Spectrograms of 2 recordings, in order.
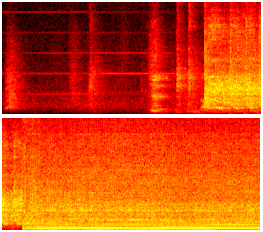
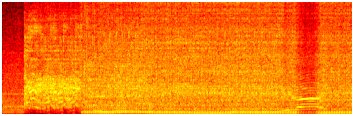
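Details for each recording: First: Engine cold start on an off-road UTV after coolant over-temperature issue, checking a suspected knock: cranks briefly, catches and settles into steady even run with no tapping or knocking; noise reportedly appears only after some warm-up. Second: Engine started and left running after a coolant over-temperature code: harsh, gritty rattle over the exhaust note from one side of the motor, traced to the water pump, a stripped water pump drive gear.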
